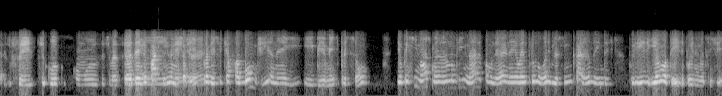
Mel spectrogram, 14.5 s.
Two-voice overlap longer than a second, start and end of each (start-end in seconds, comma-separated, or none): 2.5-4.1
